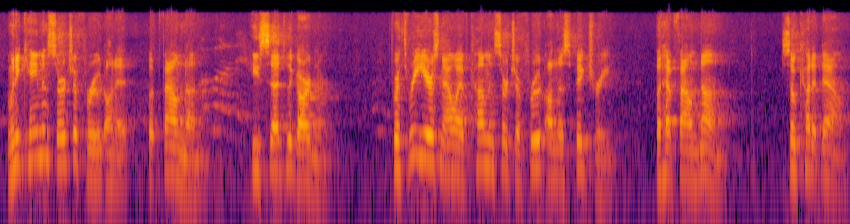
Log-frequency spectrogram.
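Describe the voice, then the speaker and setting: A man's voice: a little high, a bit bright. A man serving as priest, reading the Gospel and preaching a homily in an earnest, emphatic way, his voice carried by a cathedral echo in a large church. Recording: long reverb of a large church.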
